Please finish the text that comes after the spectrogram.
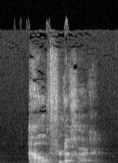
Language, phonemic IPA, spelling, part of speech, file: Dutch, /alsˈvlʏxər/, aalvlugger, adjective, Nl-aalvlugger.ogg
- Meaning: comparative degree of aalvlug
